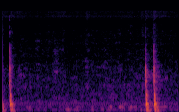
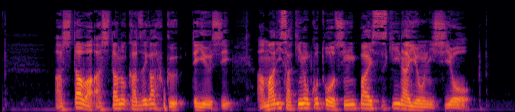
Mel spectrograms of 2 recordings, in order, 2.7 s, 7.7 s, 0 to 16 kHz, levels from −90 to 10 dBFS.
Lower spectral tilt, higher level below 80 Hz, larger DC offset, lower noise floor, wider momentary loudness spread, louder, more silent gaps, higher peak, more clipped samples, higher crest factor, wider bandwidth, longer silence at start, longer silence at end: first, -7 dB/octave vs -5 dB/octave; about the same, -54 dBFS vs -58 dBFS; neither; about the same, -61 dBFS vs -62 dBFS; first, 27 LU vs 11 LU; second, -36 LUFS vs -22 LUFS; neither; second, -18 dBFS vs -2 dBFS; neither; about the same, 22 dB vs 20 dB; about the same, 11.5 kHz vs 11.5 kHz; second, 0.05 s vs 0.85 s; second, 0.2 s vs 0.7 s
